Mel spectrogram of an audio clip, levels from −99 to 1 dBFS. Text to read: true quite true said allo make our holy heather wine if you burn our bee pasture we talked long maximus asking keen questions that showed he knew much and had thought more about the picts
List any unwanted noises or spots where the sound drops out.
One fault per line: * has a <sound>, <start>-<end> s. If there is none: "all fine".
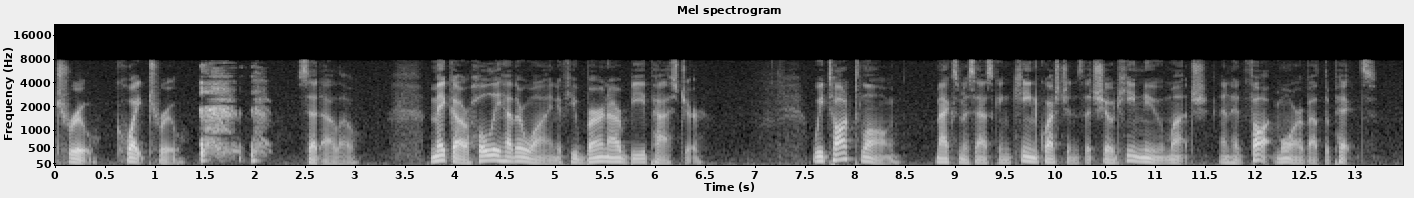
* has a laugh, 1.4-2.2 s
